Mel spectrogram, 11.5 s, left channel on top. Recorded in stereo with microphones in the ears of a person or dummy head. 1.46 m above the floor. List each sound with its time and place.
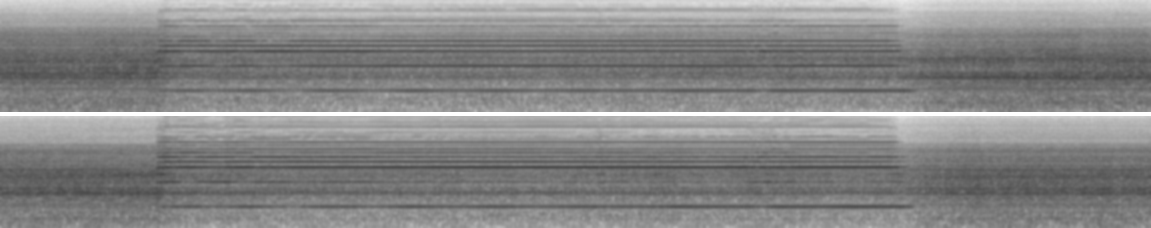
1.6 s a violin: 65° right (ahead or behind), 3 m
